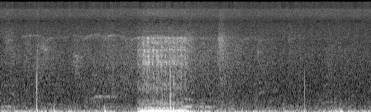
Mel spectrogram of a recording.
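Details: Sleeping Alabai, a Central Asian Shepherd Dog dozing on the job, lets out a single heavy, throaty snore lasting nearly a second, deep and rough, over soft ambient noise.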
